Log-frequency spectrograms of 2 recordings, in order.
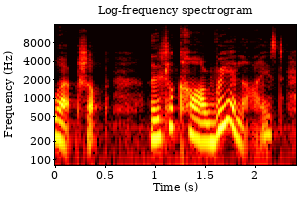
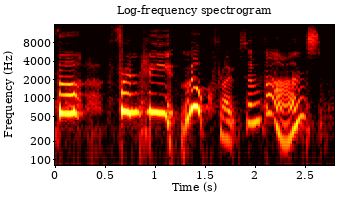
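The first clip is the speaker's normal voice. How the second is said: eager. Acted. Curious car's eager question.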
